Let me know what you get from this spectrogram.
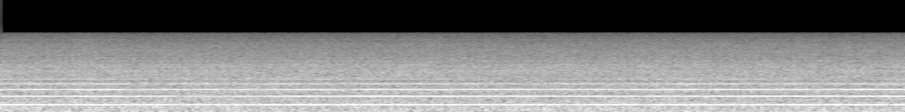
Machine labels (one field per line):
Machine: fan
